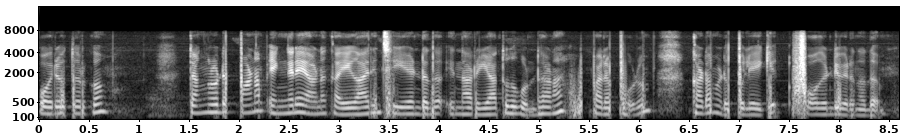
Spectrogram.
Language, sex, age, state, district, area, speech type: Malayalam, female, 30-45, Kerala, Kottayam, rural, spontaneous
